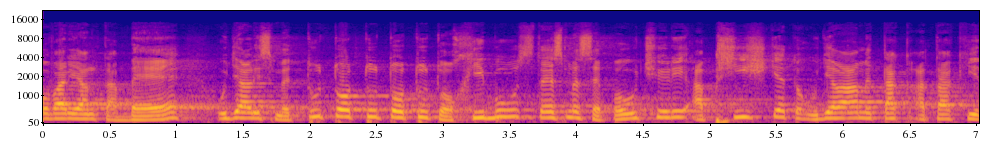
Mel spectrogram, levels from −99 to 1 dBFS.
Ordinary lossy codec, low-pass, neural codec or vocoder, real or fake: MP3, 96 kbps; 14.4 kHz; none; real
